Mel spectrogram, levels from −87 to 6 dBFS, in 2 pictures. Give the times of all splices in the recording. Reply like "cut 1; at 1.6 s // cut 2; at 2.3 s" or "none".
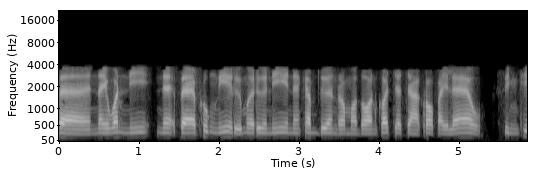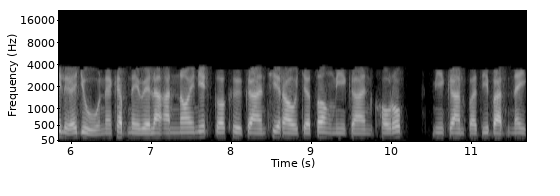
cut 1; at 5.4 s // cut 2; at 10.4 s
